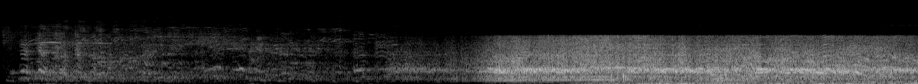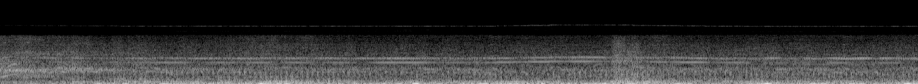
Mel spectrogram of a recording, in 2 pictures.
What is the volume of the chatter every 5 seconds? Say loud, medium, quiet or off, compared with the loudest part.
quiet, loud, quiet, quiet.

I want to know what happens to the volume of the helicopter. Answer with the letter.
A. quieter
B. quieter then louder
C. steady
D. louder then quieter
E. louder
E.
